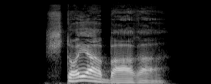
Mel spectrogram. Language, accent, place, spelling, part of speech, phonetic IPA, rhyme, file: German, Germany, Berlin, steuerbarer, adjective, [ˈʃtɔɪ̯ɐbaːʁɐ], -ɔɪ̯ɐbaːʁɐ, De-steuerbarer.ogg
- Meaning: inflection of steuerbar: 1. strong/mixed nominative masculine singular 2. strong genitive/dative feminine singular 3. strong genitive plural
